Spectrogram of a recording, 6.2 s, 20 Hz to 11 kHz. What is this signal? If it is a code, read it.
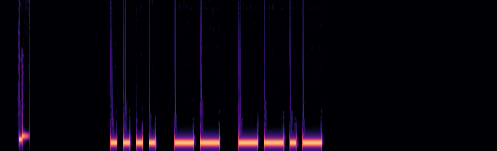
Morse code, heard as a keyed tone, about 15 wpm, 700 Hz. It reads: HMQ
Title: USA Call Sign Postfixes - 3 Letters 15wpm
